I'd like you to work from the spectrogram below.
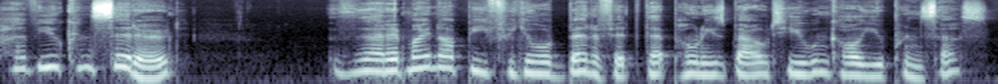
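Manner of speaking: all polite charm, a little nervous; refined Rarity. Acted.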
